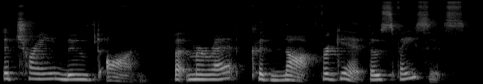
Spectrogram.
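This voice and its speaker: Slow, expressive woman reading a storybook. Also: on the high side. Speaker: storybook reader. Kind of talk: read-aloud narration of a children's picture book.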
